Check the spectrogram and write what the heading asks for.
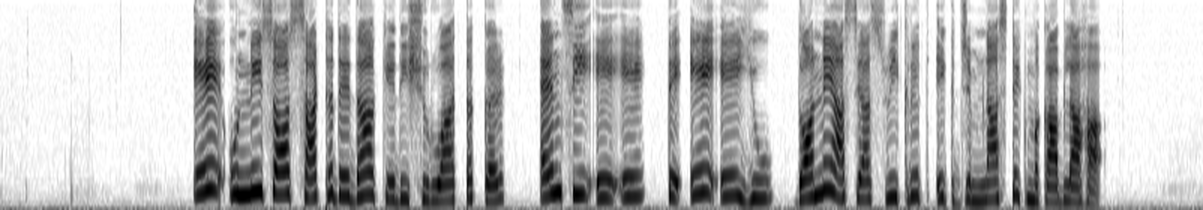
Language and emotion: Dogri, neutral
